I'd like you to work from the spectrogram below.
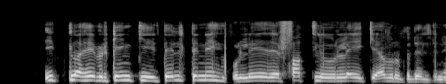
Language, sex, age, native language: Icelandic, male, 20-29, Icelandic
